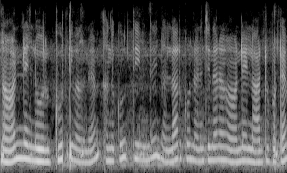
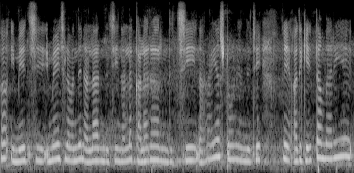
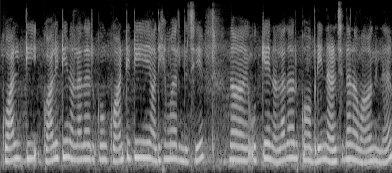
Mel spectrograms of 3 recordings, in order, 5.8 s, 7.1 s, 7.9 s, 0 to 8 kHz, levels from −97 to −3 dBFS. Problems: none marked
